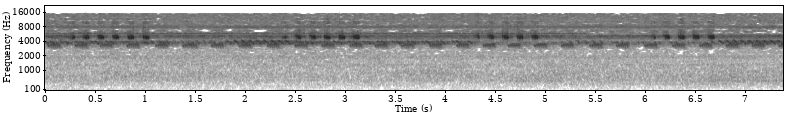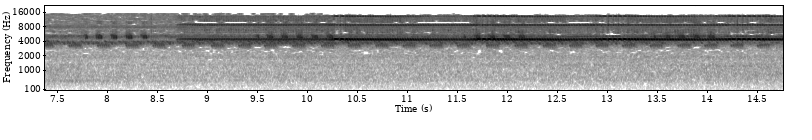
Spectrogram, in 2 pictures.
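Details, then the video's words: Insect sound for study or sleep: bursts of quick high chirps roughly every second and a half over a constant trill, then a louder continuous high buzz takes over for the final third. "the sound of insects"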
